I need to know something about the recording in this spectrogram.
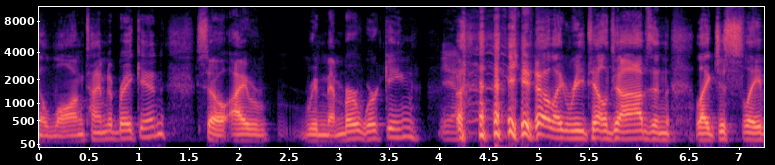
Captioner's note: laughs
